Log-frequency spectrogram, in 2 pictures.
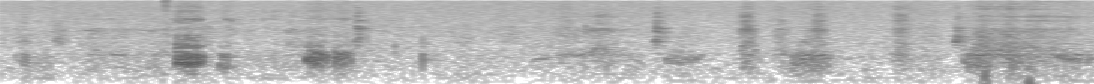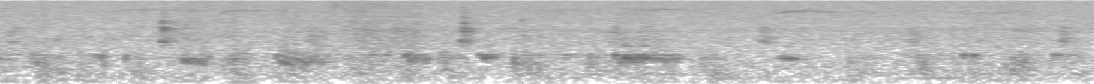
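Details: A two-year-old house cat purrs close to a phone. The purr comes as soft, low, throbbing pulses roughly once a second, following its breathing, with faint rustling in a quiet room.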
